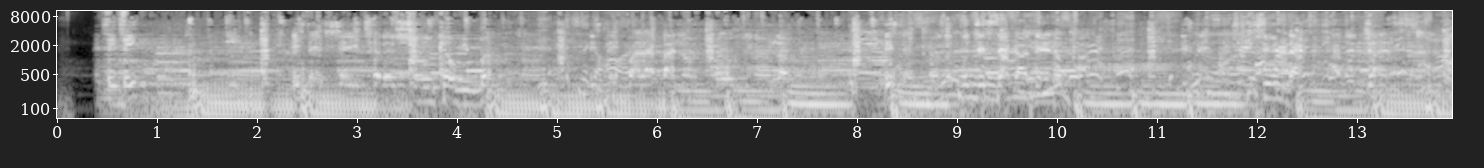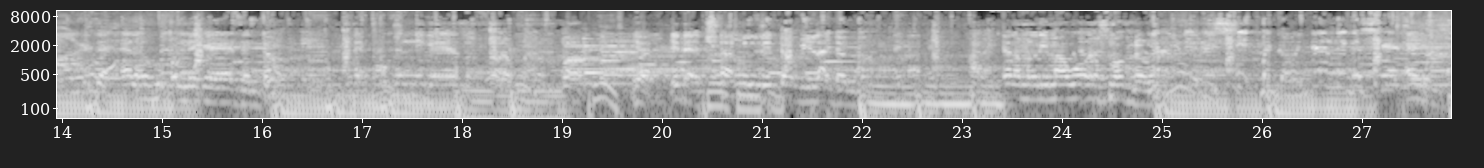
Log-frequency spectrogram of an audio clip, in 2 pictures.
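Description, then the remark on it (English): A loud rap track plays continuously out of a car, with booming bass beneath a steady rapped vocal that runs the full half minute. “First of all, it was a snippet he was playing out of his car.”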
